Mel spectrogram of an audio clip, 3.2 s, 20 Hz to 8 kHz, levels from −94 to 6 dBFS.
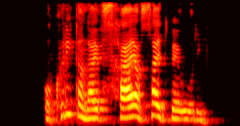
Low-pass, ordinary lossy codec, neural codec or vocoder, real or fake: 7.2 kHz; none; none; real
